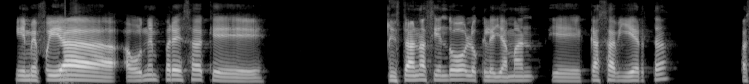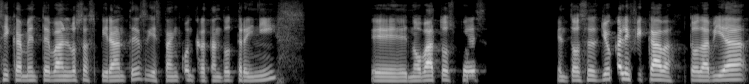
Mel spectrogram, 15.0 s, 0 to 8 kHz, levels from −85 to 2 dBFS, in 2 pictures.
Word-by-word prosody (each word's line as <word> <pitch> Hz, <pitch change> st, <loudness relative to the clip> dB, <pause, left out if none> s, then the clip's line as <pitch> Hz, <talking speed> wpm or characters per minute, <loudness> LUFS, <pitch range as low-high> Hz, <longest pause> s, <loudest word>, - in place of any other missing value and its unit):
y 160 Hz, -1 st, 0 dB
me 155 Hz, -2 st, 0 dB
fui 165 Hz, 0 st, +4 dB
a 155 Hz, -6 st, +8 dB
a 140 Hz, -, -6 dB
una 145 Hz, +5 st, -3 dB
empresa 170 Hz, +1 st, -1 dB
que 120 Hz, -5 st, -2 dB, 1.2 s
están 160 Hz, +3 st, +2 dB
haciendo 165 Hz, +1 st, 0 dB
lo 155 Hz, -1 st, -4 dB
que 145 Hz, -, -7 dB
le 140 Hz, -1 st, -1 dB
llaman, 145 Hz, +1 st, -3 dB
eh, 125 Hz, -2 st, -7 dB
casa 155 Hz, +1 st, -1 dB
abierta. 145 Hz, +7 st, -4 dB, 0.7 s
Básicamente, 155 Hz, -3 st, -3 dB
van 155 Hz, 0 st, +1 dB
los 155 Hz, +1 st, -6 dB
aspirantes 150 Hz, +4 st, -3 dB
y 150 Hz, -, -8 dB
están 145 Hz, 0 st, -6 dB
contratando 145 Hz, -2 st, -6 dB
trainees, 155 Hz, -, -7 dB, 0.6 s
eh, 135 Hz, -1 st, -2 dB
novatos, 155 Hz, -, +1 dB
pues. 485 Hz, 0 st, -5 dB, 0.7 s
Entonces, 150 Hz, +2 st, -4 dB
yo 185 Hz, +1 st, 0 dB
calificaba, 170 Hz, -6 st, +3 dB
todavía 160 Hz, +3 st, +3 dB
155 Hz, 130 wpm, -21 LUFS, 140-170 Hz, 1.2 s, a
